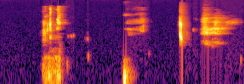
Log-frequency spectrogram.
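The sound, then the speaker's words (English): A few short, quiet slurping sips of sparkling wine from a glass, with small wet mouth clicks and a soft airy hiss between them, and no talking. “So we're going to take a sip.”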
